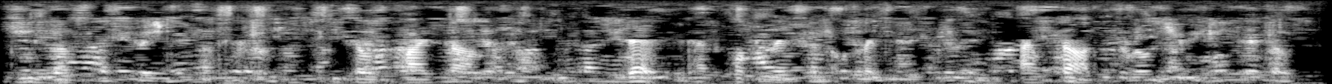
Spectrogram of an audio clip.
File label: male live rec; SiSEC10; underdetermined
